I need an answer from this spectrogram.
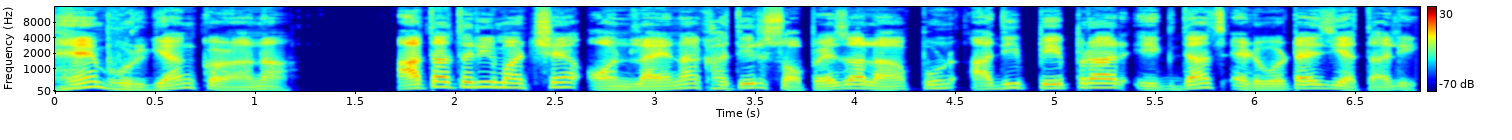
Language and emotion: Goan Konkani, neutral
